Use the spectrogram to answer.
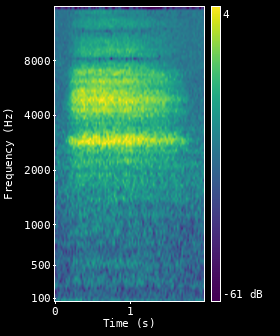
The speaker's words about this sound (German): Atme tief ein.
